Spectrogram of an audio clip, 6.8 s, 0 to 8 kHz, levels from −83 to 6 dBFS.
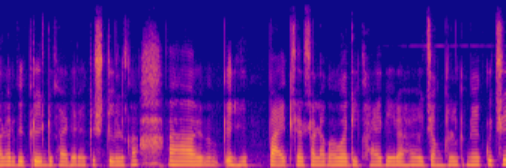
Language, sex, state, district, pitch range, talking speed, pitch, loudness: Hindi, female, Odisha, Sambalpur, 175-180 Hz, 195 wpm, 175 Hz, -21 LUFS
